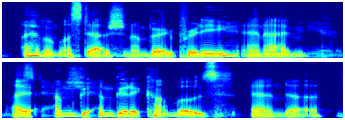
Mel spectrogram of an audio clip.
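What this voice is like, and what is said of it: Imitates another person's voice. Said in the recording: “this is the best Pharaoh impression of all time ... It's uncanny, really ... he's a lot quieter”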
